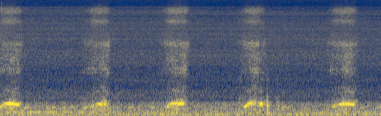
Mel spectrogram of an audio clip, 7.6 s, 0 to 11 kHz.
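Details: Soft, regular snoring from a sleeping, dreaming pet at about 18 breaths a minute, each in-breath with a faint whistling tone.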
